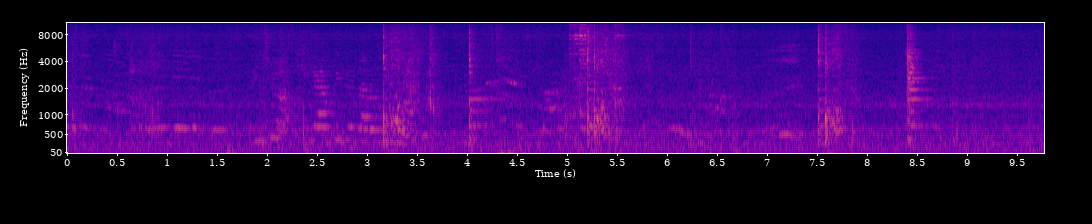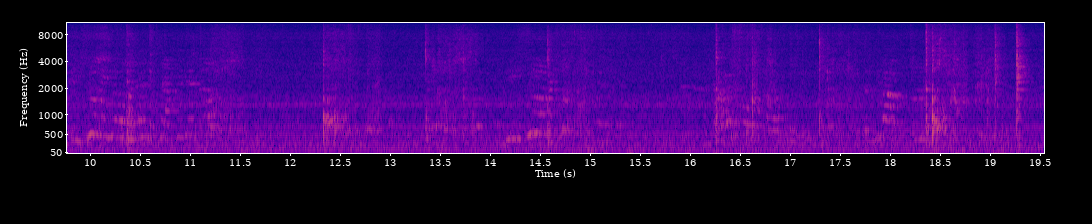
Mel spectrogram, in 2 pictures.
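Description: A spoon scrapes and stirs manchurian around a metal pan in repeated bursts, with light sizzling and clinks throughout and occasional voices in the background.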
